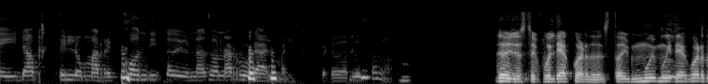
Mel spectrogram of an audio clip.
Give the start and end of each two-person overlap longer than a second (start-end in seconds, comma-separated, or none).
none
